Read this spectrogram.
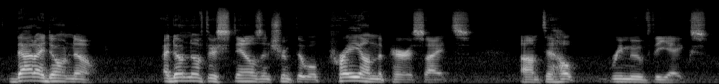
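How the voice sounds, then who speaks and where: A man's voice: medium pitch, fairly bright tone. A middle-aged man hosting a casual live-stream Q&A, chatty and friendly, rambling as he answers viewers' questions. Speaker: livestream host.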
